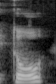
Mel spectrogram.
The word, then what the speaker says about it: du: Ele continua sendo pronunciado tu, só que sempre com uma vogal curta por ser átono.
